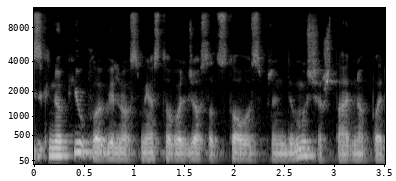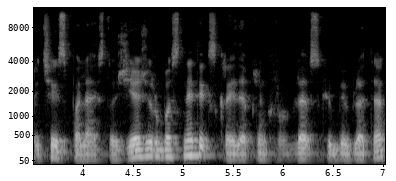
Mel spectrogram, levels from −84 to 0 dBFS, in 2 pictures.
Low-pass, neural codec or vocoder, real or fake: 10.8 kHz; none; real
